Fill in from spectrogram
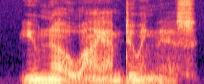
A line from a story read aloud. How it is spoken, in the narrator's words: he said calmly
